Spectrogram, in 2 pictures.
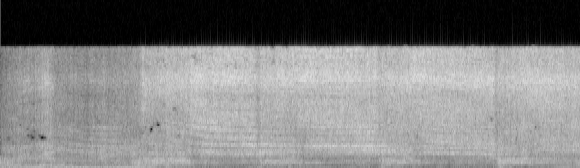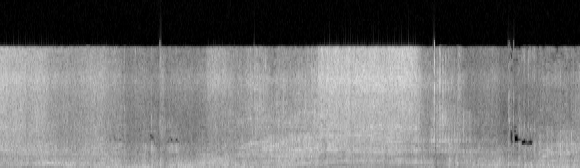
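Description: A car engine being revved again and again, its pitch climbing and dropping back in a series of quick blips.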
